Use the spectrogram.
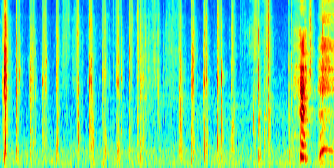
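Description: Tarot cards being shuffled by hand, a series of soft, crisp riffling bursts at a fairly regular pace, quiet and close, ending in a louder slap of the deck with a brief faint voice.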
